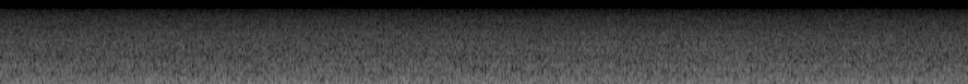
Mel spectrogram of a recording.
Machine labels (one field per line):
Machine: fan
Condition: normal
